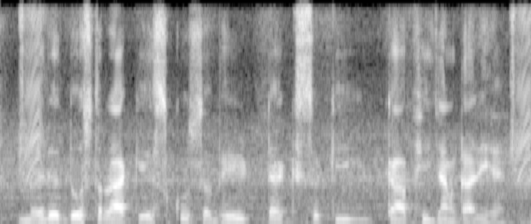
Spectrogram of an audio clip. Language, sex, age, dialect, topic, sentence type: Hindi, male, 18-24, Hindustani Malvi Khadi Boli, banking, statement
